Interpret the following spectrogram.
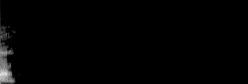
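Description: The end of a spoken word just at the start, then silence, the sound track gated to nothing.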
